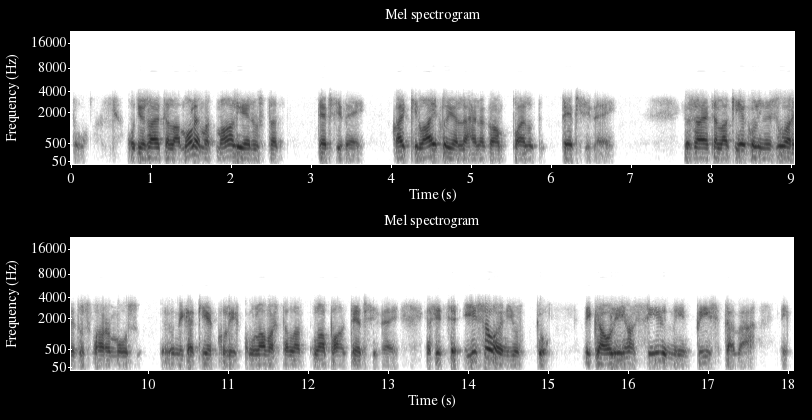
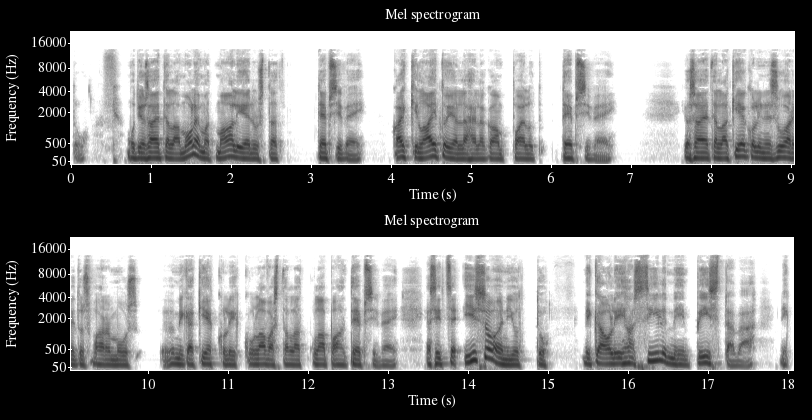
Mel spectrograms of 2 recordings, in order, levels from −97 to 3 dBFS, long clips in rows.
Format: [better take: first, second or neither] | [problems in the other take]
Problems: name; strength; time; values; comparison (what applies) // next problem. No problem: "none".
second | phone-call audio; poor line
